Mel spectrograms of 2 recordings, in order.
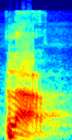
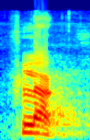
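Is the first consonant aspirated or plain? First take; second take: plain; aspirated. First: The first p is plain, without a puff. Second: The first p has a strong puff of air. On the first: The speaker calls it wrong. "প্লাক না বলে" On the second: The speaker calls it right. "একটু পটাকে একটু ফটাই উচ্চারণ করবো"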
